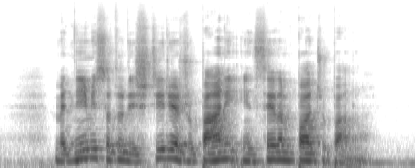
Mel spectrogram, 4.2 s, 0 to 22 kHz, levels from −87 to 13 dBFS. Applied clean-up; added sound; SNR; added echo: none; none; none; reverberation time 0.3 s.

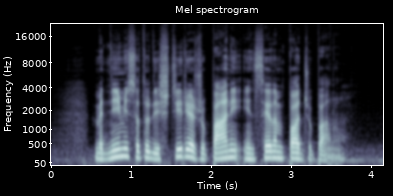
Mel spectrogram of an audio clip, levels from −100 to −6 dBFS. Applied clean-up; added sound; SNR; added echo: none; none; none; none.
